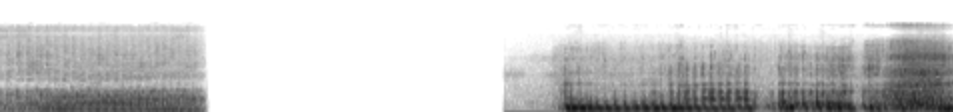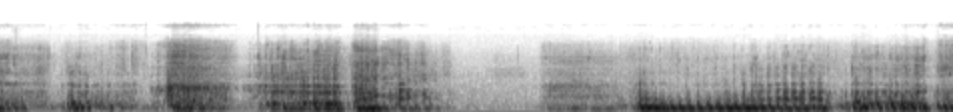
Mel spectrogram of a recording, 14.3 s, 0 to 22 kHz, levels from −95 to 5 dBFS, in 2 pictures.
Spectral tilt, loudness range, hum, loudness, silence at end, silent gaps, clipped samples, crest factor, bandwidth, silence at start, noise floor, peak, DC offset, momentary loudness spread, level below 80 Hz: -9.5 dB/octave; 14 LU; none; -18 LUFS; 0 s; 1.57-3.76 s; under 0.1%; 16 dB; 5.8 kHz; 0 s; -53 dBFS; -2 dBFS; under 0.1%; 17 LU; -40 dBFS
